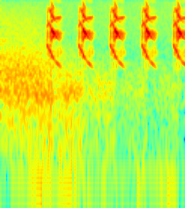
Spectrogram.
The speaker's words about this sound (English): It's easy to miss, if not for the chirping red plastic motion-activated birds that greet you as you walk by.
